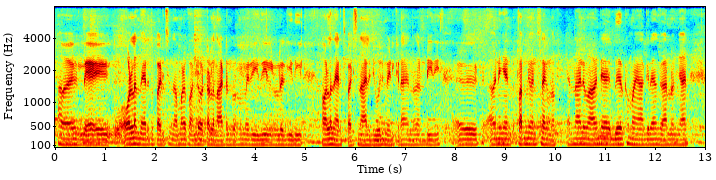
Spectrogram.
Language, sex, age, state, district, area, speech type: Malayalam, male, 18-30, Kerala, Idukki, rural, spontaneous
